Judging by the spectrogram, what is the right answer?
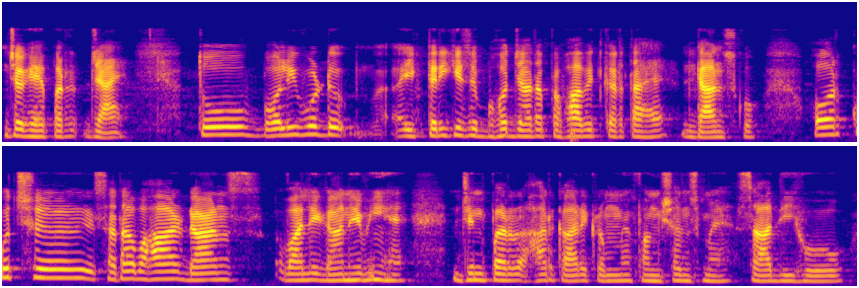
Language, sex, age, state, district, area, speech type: Hindi, male, 18-30, Madhya Pradesh, Hoshangabad, rural, spontaneous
